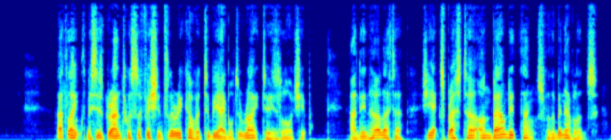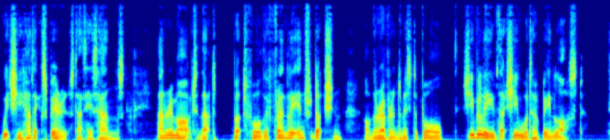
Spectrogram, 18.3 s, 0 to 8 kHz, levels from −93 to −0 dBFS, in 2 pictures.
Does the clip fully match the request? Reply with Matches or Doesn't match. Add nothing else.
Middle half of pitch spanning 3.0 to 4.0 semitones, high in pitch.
Doesn't match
